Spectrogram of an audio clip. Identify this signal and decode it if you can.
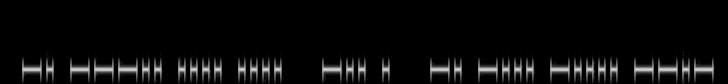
Morse code, heard as a keyed tone, about 20 wpm, 700 Hz. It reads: N8HH DE NB6Q
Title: USA Callsign DE Callsign - 4 Characters - 20wpm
